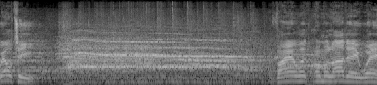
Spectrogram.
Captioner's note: audience members cheer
